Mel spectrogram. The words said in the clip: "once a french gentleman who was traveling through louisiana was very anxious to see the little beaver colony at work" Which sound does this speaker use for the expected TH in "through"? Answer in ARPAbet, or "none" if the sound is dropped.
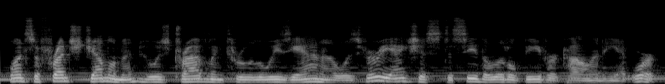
TH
